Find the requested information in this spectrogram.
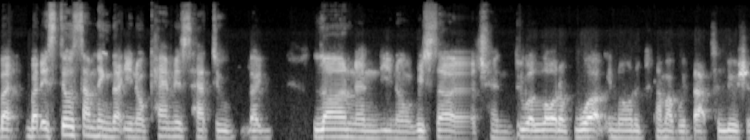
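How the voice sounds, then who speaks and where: Someone speaks at a fairly quick pace with a Vietnamese accent. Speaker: guest speaker on marketing projects. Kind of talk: presentation. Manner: halting, many repetitions.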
